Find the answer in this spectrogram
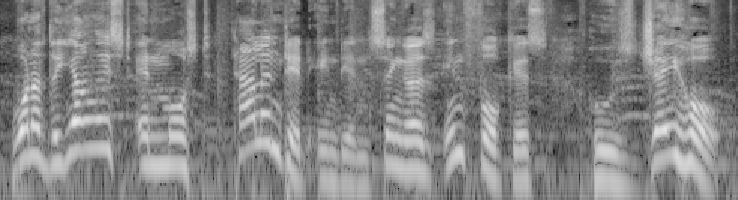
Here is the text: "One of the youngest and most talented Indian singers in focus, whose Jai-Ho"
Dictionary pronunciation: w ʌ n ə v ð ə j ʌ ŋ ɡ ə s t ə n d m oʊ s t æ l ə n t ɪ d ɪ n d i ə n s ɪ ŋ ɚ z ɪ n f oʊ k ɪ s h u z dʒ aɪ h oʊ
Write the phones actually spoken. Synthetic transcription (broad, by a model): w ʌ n ə v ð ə j ʌ ŋ ɡ ə s t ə n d m oʊ s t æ l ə n t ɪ d ɪ n d i ə n s ɪ ŋ ɚ z ɪ n f oʊ k ɪ s h u z dʒ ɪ h oʊ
